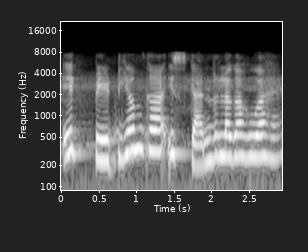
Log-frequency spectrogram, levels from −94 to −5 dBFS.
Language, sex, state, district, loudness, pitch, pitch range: Hindi, female, Bihar, West Champaran, -14 LUFS, 265 Hz, 250-300 Hz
